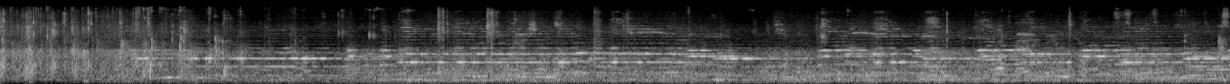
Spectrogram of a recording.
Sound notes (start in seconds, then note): 0.6 orchestral music; 6.2 chattering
